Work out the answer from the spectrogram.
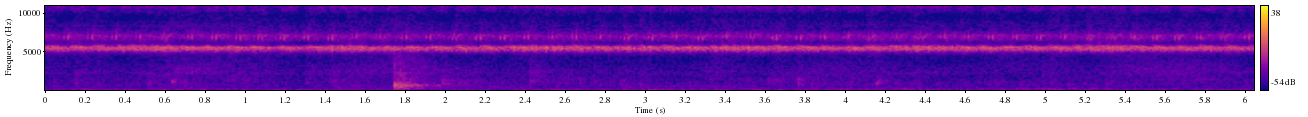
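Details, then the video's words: Crickets calling in the rain, heard as a steady, shimmering high trill in several stacked bands, unbroken throughout, with soft rain patter and a brief splash of sound near the two-second mark. "Suara Hujan dan Jangkrik Pengantar Tidur"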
